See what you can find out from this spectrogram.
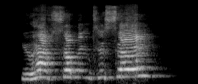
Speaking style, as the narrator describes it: shouted

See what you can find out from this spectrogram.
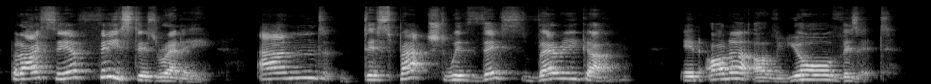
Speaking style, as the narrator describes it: he yelled

